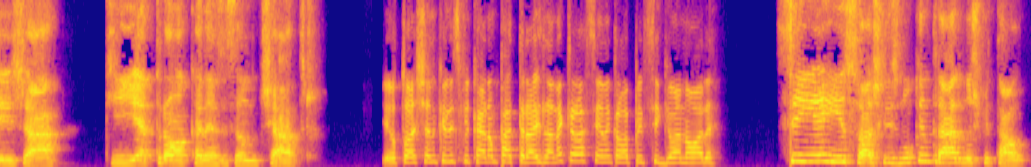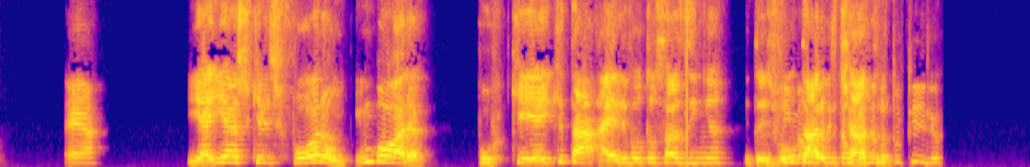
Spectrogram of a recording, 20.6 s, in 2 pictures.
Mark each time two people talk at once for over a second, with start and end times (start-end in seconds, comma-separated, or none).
18.0-19.3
